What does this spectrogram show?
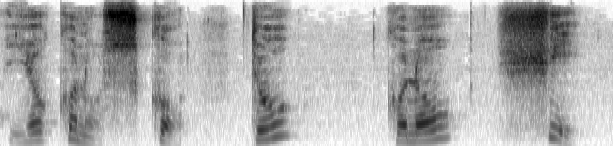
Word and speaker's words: conosci: Tu conosci, because the syllable SCE is she.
